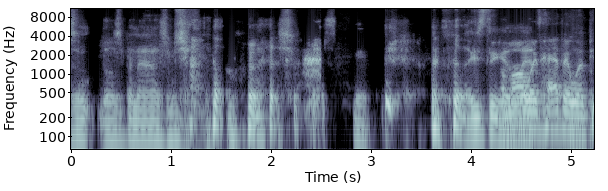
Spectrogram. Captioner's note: chuckle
